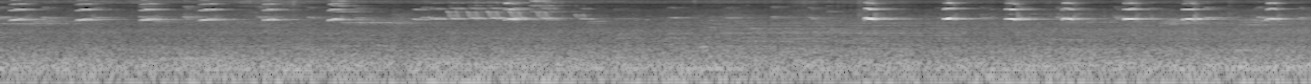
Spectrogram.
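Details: Indian squirrel chirping: a quick run of high, clipped notes at the start, a quieter gap, then louder evenly spaced sharp chips near the end, with a low steady hum behind.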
